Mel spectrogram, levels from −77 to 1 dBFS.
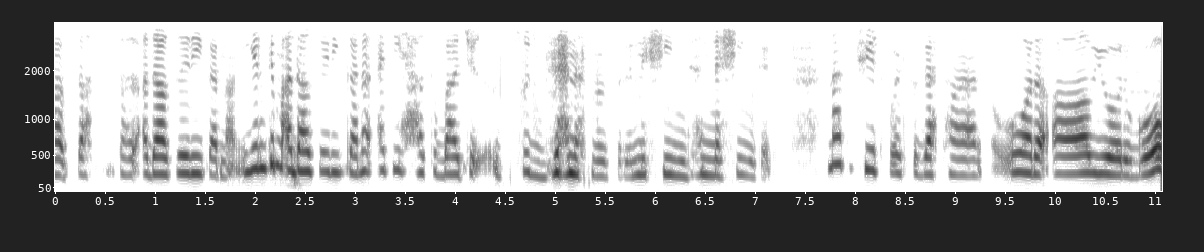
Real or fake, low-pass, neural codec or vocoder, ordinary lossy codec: real; 3.6 kHz; none; none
